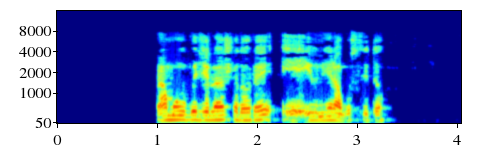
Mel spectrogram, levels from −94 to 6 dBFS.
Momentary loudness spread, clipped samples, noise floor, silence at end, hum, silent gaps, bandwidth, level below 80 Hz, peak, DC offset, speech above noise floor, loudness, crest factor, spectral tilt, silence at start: 11 LU; under 0.1%; under -90 dBFS; 0.8 s; none; none; 8 kHz; -58 dBFS; -2 dBFS; under 0.1%; over 73 dB; -18 LUFS; 18 dB; -6.5 dB/octave; 1 s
